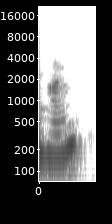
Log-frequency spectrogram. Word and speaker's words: Haim: I said Elena Haim, which has a nice internal rhyme, but it's not the way that her name is pronounced. Shout out to my friend Adam, who texted me to be like, hey, you said this wrong. And also, here's a playlist called Heim Time, which is how I remember how to say the last name Heim.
